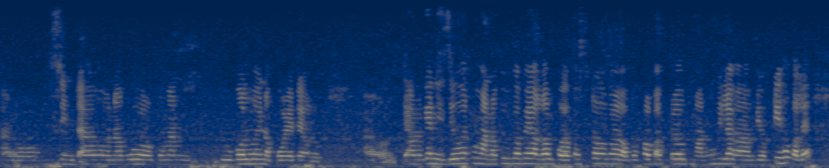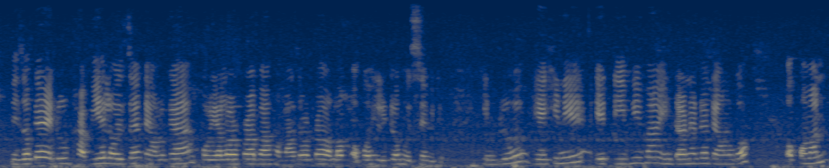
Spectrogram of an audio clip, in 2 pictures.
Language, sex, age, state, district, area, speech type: Assamese, female, 45-60, Assam, Tinsukia, rural, spontaneous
